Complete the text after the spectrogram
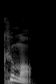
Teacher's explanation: both spider and Cloud are pronounced Kumo they're both exactly the same in fact even the pitch accent is high low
